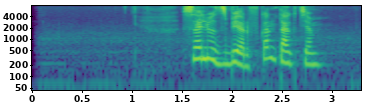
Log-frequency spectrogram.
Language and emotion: Russian, positive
